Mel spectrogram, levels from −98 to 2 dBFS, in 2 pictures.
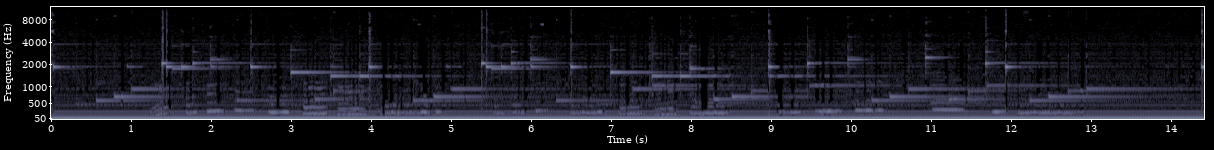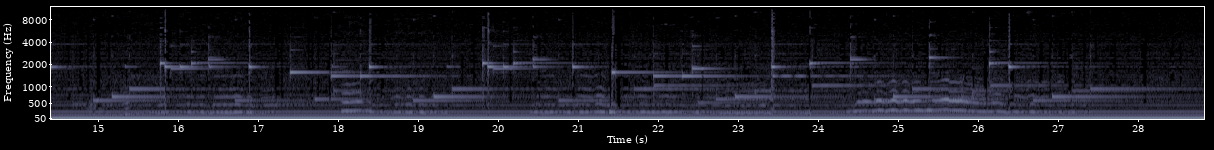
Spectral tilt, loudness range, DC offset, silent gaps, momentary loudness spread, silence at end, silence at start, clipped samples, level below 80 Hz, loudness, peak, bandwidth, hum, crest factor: -5.5 dB/octave; 1 LU; under 0.1%; none; 4 LU; 0 s; 0 s; under 0.1%; -50 dBFS; -52 LUFS; -36 dBFS; 10.5 kHz; 50 Hz at -50 dBFS; 14 dB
